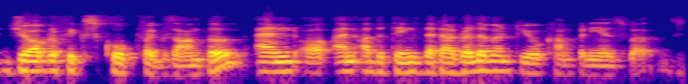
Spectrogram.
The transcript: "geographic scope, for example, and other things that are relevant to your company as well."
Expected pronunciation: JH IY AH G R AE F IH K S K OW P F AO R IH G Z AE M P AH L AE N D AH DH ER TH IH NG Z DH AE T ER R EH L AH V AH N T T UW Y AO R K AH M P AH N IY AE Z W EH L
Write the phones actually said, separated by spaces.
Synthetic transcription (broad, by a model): JH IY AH G R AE F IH K S K OW P F AO R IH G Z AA M P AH L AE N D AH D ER T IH NG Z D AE T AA R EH L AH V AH N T T UW Y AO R K AH M P AH N IY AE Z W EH L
